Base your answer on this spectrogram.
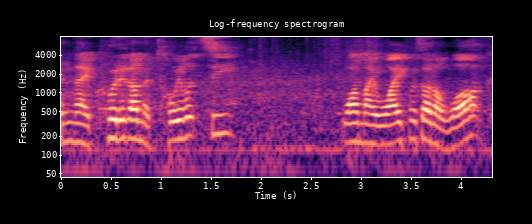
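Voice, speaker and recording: Noticeable background noise accompanies moderately paced speech. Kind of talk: stand-up comedy story. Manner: casual, conversational, hesitant.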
